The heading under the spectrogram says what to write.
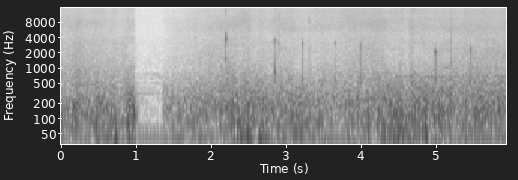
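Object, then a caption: Synthetic fur microphone windscreen. Both hands scratch and rub a fluffy, soft, hollow grey-green faux fur windscreen over a microphone with long painted nails. The result is a dense, low, rumbling rustle with a brief quieter gap near the one-second mark and faint high ticks scattered through.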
